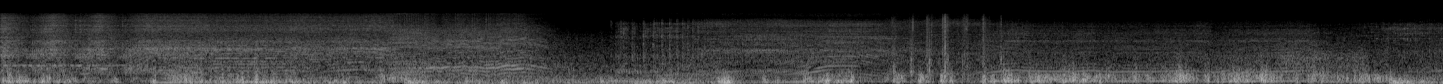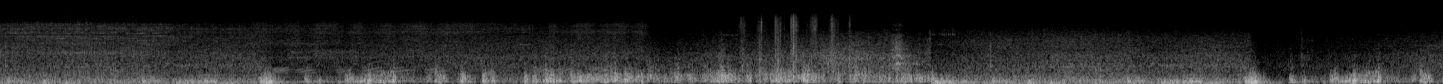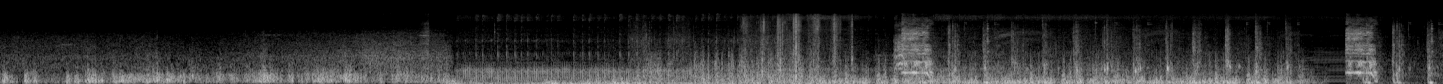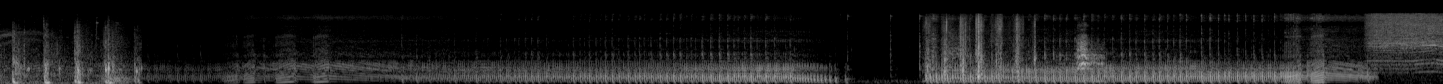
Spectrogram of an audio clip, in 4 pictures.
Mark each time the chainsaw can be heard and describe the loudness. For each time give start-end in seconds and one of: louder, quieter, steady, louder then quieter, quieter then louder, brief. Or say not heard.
0.0-20.9 quieter
33.0-57.6 quieter then louder.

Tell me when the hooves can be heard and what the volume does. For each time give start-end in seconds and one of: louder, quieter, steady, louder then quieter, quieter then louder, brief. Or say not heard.
37.9-44.8 louder then quieter.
